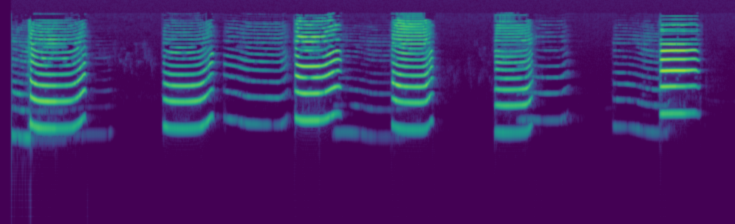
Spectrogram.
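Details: An indri, a lemur, at the Palmarium reserve, Ankanin'ny Nofy, gives loud, horn-like wails. Each note swells and rises, repeating every couple of seconds.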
